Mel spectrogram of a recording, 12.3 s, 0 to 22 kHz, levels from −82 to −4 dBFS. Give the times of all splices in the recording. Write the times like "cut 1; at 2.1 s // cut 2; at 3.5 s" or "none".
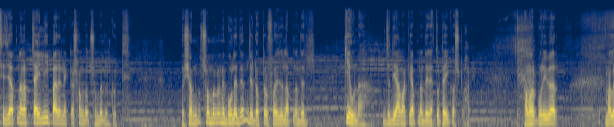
none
